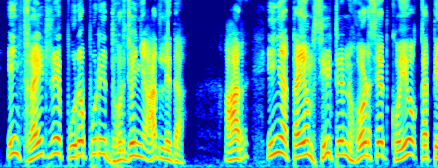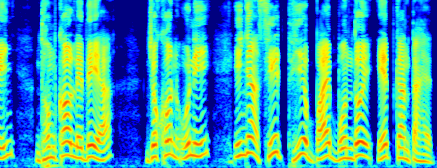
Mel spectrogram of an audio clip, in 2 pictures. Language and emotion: Santali, angry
